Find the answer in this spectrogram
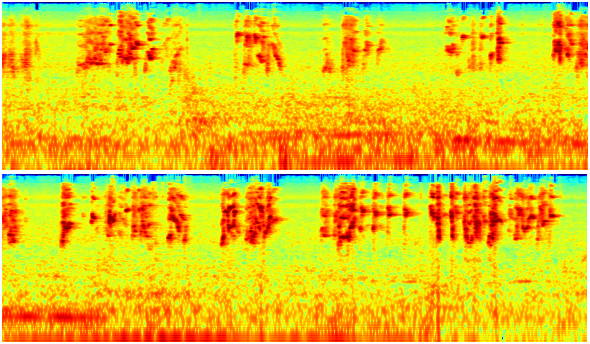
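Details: Caged lovebirds, green opaline and lutino, chirping in the morning: repeated short bursts of sharp, scratchy high notes roughly every second, growing busier toward the end, with a faint low background hum.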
